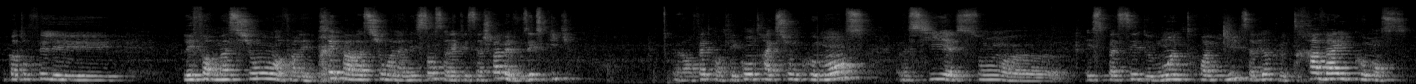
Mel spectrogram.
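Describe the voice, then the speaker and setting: A woman performing a storytelling stage monologue, lively and self-mocking, acting out sounds and cries. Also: a little high, moderate pace, slight background noise. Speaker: performer of a political stage lecture. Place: theatre stage before an audience. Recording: distant, echoey stage recording.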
